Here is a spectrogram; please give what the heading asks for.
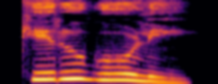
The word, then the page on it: ಕಿರುಗೋಳಿ: kannada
